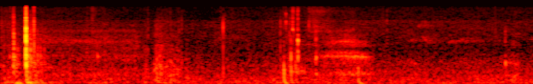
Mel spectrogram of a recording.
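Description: A rifle being handled and set down: one sharp click about a fifth of a second in, then a few faint clicks and rustles.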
